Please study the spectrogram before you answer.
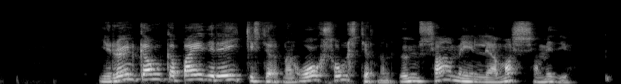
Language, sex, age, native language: Icelandic, male, 40-49, Icelandic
